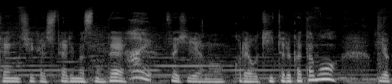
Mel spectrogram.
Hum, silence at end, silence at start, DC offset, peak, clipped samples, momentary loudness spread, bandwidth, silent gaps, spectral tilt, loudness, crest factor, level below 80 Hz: none; 0 s; 0 s; under 0.1%; -8 dBFS; under 0.1%; 8 LU; 16 kHz; none; -6 dB/octave; -26 LUFS; 18 dB; -54 dBFS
